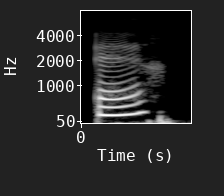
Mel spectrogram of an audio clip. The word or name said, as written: r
